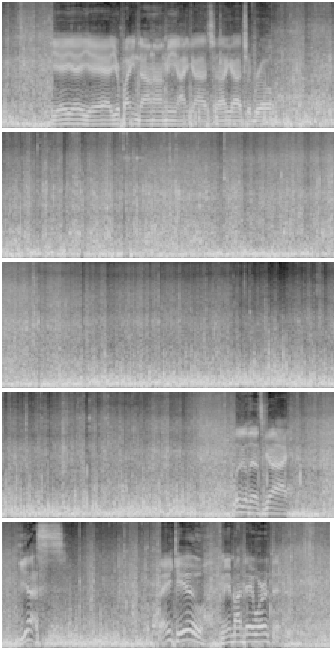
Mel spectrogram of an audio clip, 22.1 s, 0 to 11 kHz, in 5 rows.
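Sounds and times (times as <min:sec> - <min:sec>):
waves washing against rocks: 0:00.0 - 0:22.0
wind buffeting microphone: 0:00.0 - 0:22.0.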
